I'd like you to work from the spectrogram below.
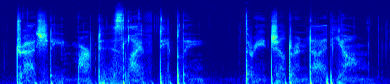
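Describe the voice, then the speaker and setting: The speaker whispers in a calm tone at a fairly slow pace. Noticeable background noise is present. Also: woman. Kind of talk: historical narration. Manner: whispered; soft, calm.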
